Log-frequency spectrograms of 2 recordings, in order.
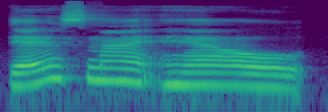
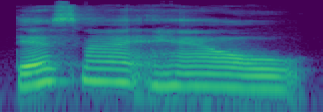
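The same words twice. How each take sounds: The two takes are said the same way.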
